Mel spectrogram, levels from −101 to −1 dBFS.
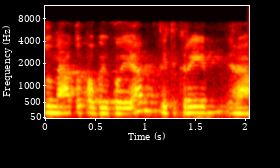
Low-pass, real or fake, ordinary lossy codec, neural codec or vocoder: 7.2 kHz; real; AAC, 64 kbps; none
